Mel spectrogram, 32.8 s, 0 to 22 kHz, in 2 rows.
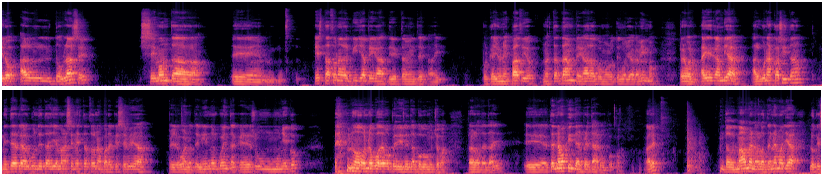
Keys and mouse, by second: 3.7-5.2 middle drag, 8.8-10.5 middle drag, 10.8-14.1 middle drag, 14.1 right click, 14.6-32.7 middle drag.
